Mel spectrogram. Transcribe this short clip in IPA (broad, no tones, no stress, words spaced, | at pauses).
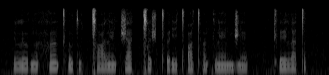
lɵɡɐ̃ hɐ̃ kʼɘtʷɘ ǀɑlẽt͡ʃa ǀɘʃtʼɘɾitʼɑ tʼɐ̃klẽnd͡ʒẽ | kʼelat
